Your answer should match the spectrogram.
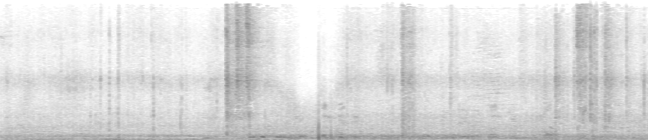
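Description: Supermarket aisle background of indistinct shoppers' voices, with a wire shopping trolley being pushed over a tiled floor and clattering in short bursts about three, four, five and seven seconds in.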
